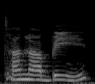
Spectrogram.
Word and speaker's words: Tanabe: Tanabe. – Die Betonung ist auf dem E.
